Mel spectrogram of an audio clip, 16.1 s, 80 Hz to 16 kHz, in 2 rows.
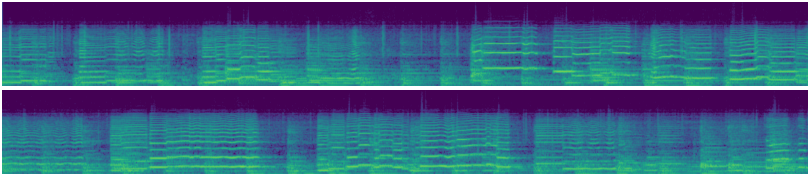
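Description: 1945 swing big band recording played from a 78 rpm V-Disc: the saxophone section and brass play an instrumental ensemble passage.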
